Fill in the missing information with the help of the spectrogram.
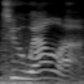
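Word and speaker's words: Tooele: say this town's name it's tuella well well uh to ella that makes no sense though because there's no w in it to ella the lady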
